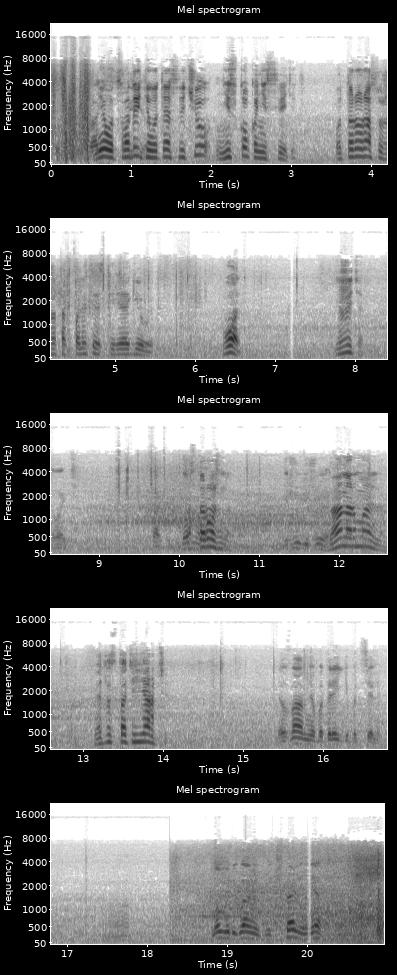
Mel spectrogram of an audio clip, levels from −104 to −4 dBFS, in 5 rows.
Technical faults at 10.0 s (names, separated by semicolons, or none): clock drift between sender and receiver; repeated timing corrections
